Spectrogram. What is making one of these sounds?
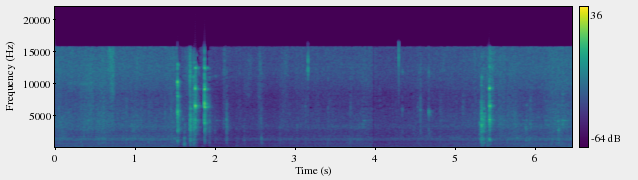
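Small metal parts click softly against each other.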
